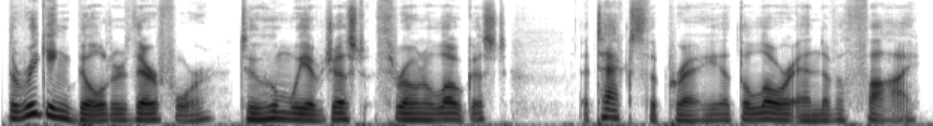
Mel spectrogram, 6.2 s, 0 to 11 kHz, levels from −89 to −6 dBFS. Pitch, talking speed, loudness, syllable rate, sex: 120 Hz, 210 wpm, -20 LUFS, 5.6 syllables/s, male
